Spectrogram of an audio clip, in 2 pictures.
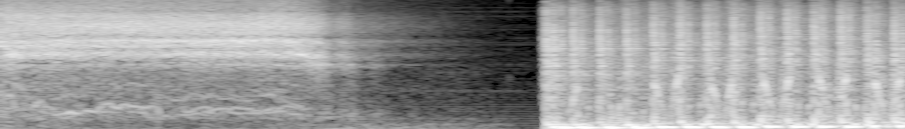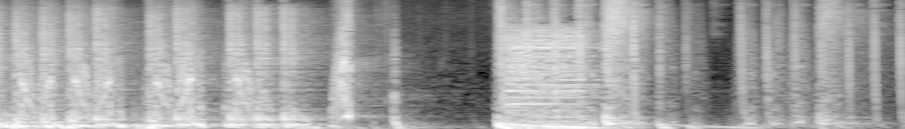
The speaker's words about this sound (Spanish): Estáis escuchando al personaje de los primeros en el panorama de la música que se dedicó a hacer scratching.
